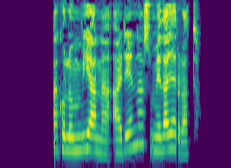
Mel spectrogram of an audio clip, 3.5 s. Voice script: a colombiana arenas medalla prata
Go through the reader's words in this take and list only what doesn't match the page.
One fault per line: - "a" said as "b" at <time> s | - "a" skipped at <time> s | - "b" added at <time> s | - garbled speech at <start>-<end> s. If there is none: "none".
none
